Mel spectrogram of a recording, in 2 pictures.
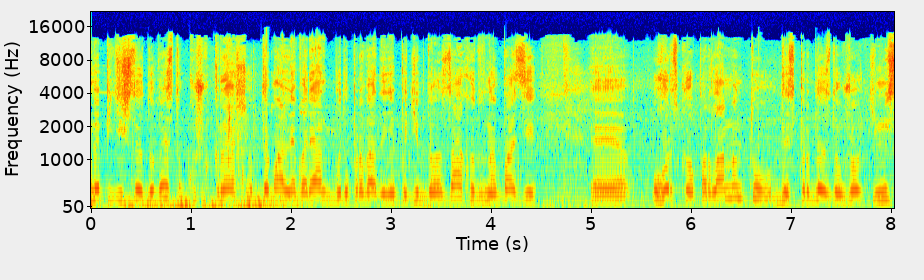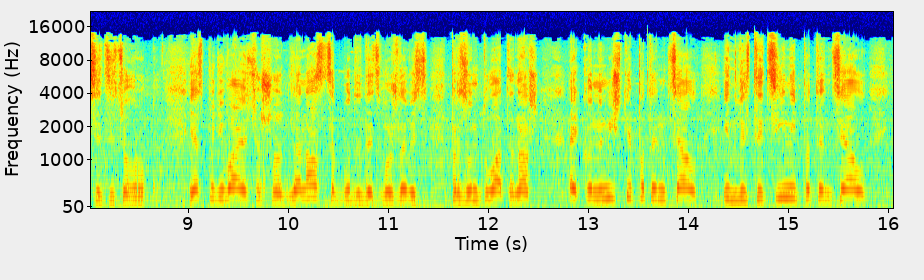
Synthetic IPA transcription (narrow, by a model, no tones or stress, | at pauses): mɪpʲidʲijʃlˠɪd̪ɔʋɪst̪ʊwkʊʃt͡ʃɔkɾaʃɔp̚t̪ɪmɑlʲnɪjʋɐɾʲiɑnt̪̚bud̪ɛpɾɔʋɛd̪enʲːɐpɔdʲibnɔɦɔzɑxɔd̪ʊnɐbɑzʲi | uɦɔrsʲkɔɦɔpɐrlˠɑme̞nt̪ʊd̪ɛsʲpɾɪblˠɪznɔwʒɔwtʲnʲimʲisʲɐt͡sʲit͡sʲɔɦɔɾɔkʊ | jaspɔdʲiʋɑjʊsʲɐʃt͡ʃɔd̪lʲɐnɑst̪sɛbud̪ɛd̪ɛsʲmɔʒlˠɪʋʲisʲtʲpɾezent̪ʊʋɑt̪ɪnɑʃ | ekɔnɔmʲit͡ʃnɪjpɔt̪ent͡sʲiɑlˠ | inʋest̪ɪt͡sʲijnɪjpɔt̪ent͡sʲiɑlˠ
